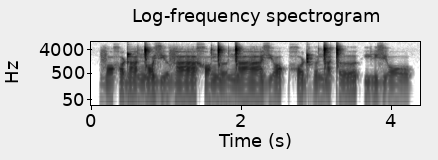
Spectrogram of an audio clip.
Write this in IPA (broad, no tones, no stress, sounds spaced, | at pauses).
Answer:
v ɒ x ɒ ɖ aː ŋ͡ǀ ɒ zʲ əː v aː x ɒ ŋ͡ǀ əː ŋ͡ǀ aː zʲ ɒ | x ɔ ɖʱ əː ŋ͡ǀ a ǀ əː | j i zʲ ɔː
